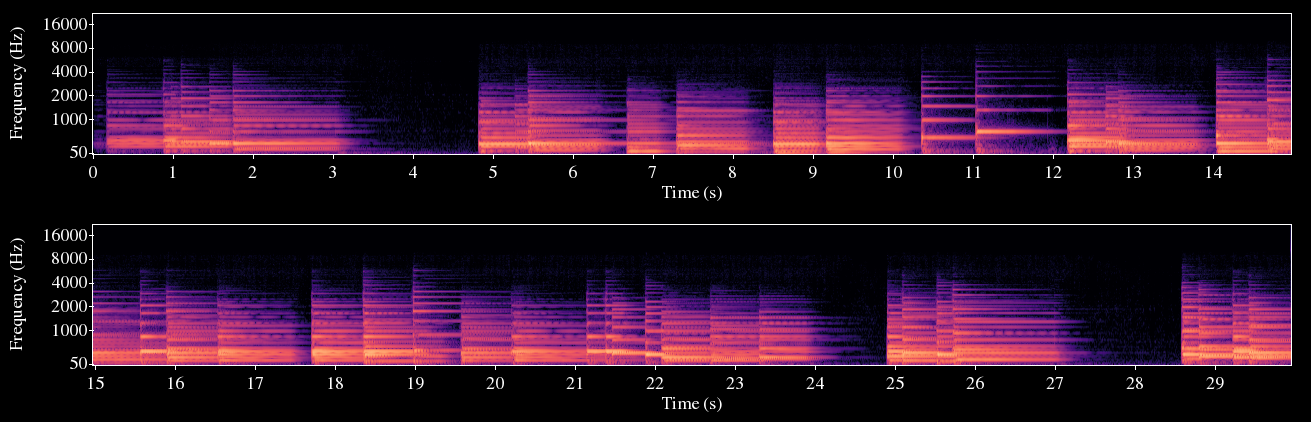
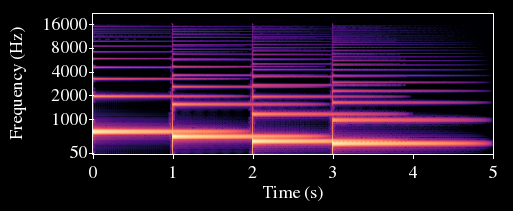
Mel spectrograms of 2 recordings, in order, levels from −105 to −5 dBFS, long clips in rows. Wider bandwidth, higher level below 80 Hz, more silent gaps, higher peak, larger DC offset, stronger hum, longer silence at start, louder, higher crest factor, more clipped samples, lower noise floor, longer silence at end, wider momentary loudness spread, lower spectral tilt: second, 4.3 kHz vs 9.4 kHz; about the same, -54 dBFS vs -52 dBFS; neither; second, -10 dBFS vs 0 dBFS; neither; neither; first, 0.2 s vs 0 s; second, -29 LUFS vs -17 LUFS; about the same, 18 dB vs 16 dB; neither; first, -83 dBFS vs -37 dBFS; second, 0 s vs 0.2 s; about the same, 14 LU vs 15 LU; first, -10.5 dB/octave vs -6 dB/octave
